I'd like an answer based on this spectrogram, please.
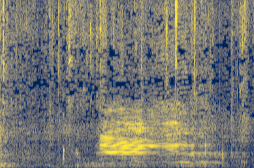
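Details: Cattle at Pasar Wage Bumiayu livestock market in Indonesia: one long, steady moo held for about a second and a half, rising out of general market bustle with faint background voices.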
